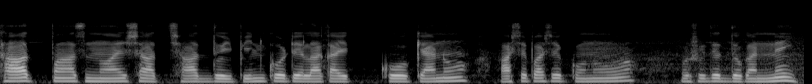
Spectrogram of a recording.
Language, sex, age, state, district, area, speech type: Bengali, male, 18-30, West Bengal, Birbhum, urban, read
